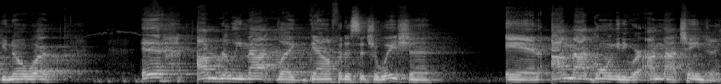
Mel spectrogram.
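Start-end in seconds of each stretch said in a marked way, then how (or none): none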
